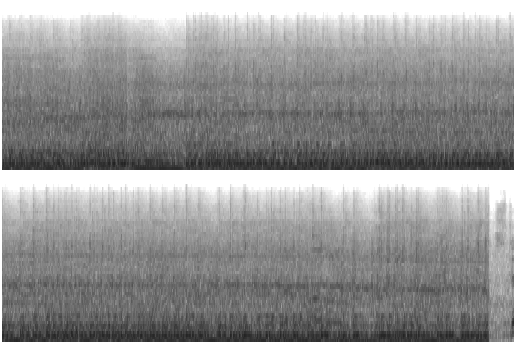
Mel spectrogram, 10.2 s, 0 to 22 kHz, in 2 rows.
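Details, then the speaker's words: SHO'NUFF race car, still cold, run through a PDM and FuelTech: a loud, lumpy, ragged exhaust beat that never smooths out. It is firing only on cylinders 2 and 4, not 1 and 3; the plug wire was ruled out and a cam sensor error is logged. "i'm not firing on cylinder one and three two and four are the only ones that are firing right now"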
